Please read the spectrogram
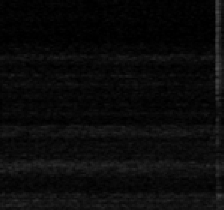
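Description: Near silence: a faint steady hiss of room tone.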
